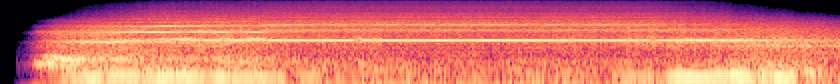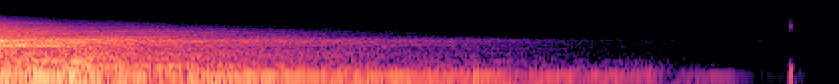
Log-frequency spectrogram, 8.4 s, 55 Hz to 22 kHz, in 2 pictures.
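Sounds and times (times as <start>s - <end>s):
intense piercing metallic creature: 0.2s - 6.7s.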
